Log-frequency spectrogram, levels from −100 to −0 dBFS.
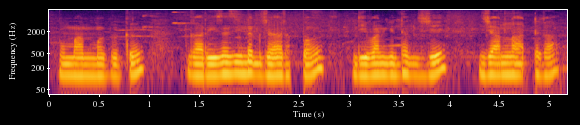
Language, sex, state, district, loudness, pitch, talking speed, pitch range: Wancho, male, Arunachal Pradesh, Longding, -16 LUFS, 135 Hz, 150 wpm, 130-140 Hz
